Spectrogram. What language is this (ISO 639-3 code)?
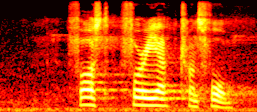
eng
